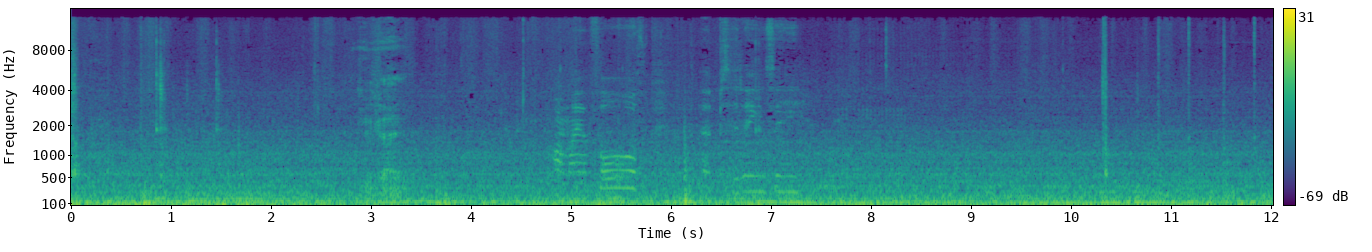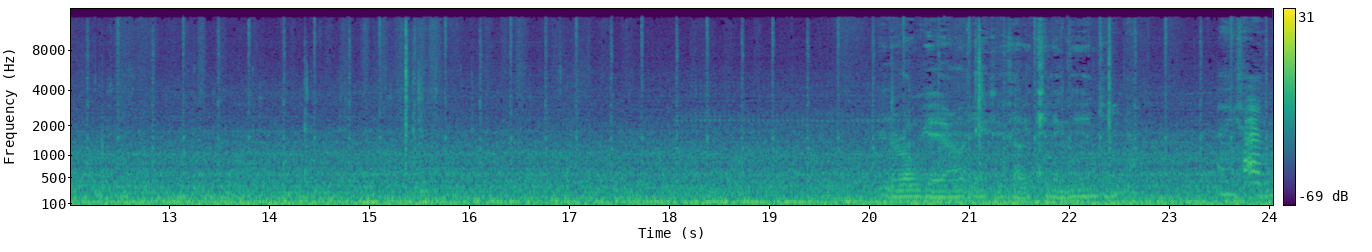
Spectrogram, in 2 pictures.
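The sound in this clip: Car driving during a driving lesson, with a steady low engine and road rumble throughout, a few light clicks and rattles on top, and faint voices at times.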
